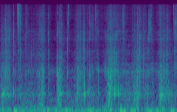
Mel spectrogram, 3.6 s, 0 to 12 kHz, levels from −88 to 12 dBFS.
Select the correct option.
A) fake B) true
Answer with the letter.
A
